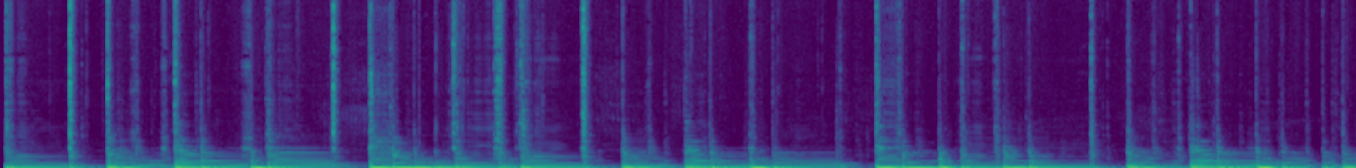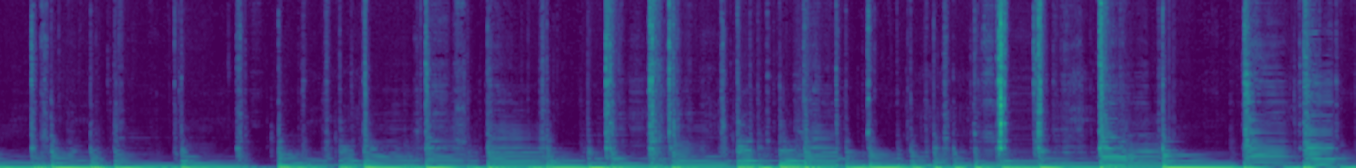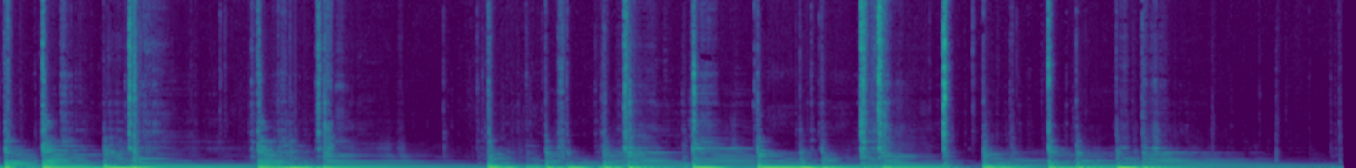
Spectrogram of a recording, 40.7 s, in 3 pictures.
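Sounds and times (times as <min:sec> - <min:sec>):
bass: 0:00.0 - 0:40.6.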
